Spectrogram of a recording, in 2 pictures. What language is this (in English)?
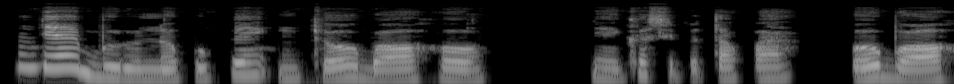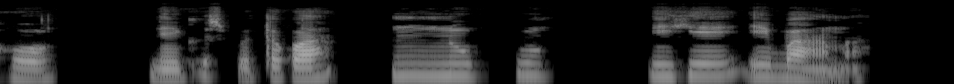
Igbo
